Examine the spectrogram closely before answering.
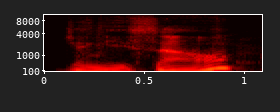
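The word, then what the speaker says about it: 鄭一嫂: And in Mandarin, you did pronounce her name correctly, which is Zheng Yi Sao.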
